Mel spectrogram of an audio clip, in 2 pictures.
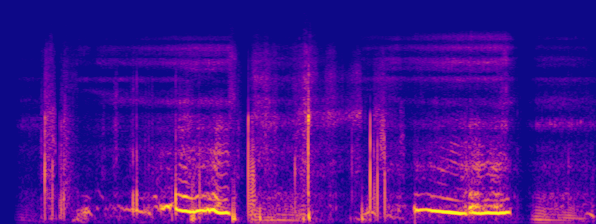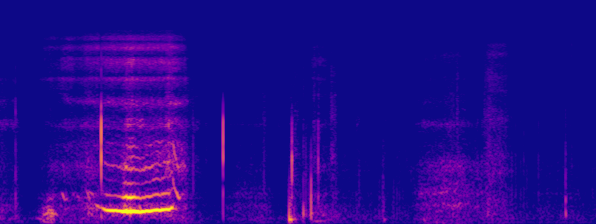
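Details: Loud, irregular snores with whistling, wheezy tones and snorts, fading to quieter noisy breathing; snoring.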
